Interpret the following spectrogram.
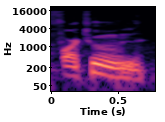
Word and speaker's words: Fortune: Her last name, it looks like it's spelled fortune, but it's Fortune.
